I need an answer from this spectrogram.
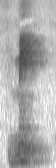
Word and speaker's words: mai: ¿Qué se escribe? Me. La A y la I suena o se pronuncia E. Me.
